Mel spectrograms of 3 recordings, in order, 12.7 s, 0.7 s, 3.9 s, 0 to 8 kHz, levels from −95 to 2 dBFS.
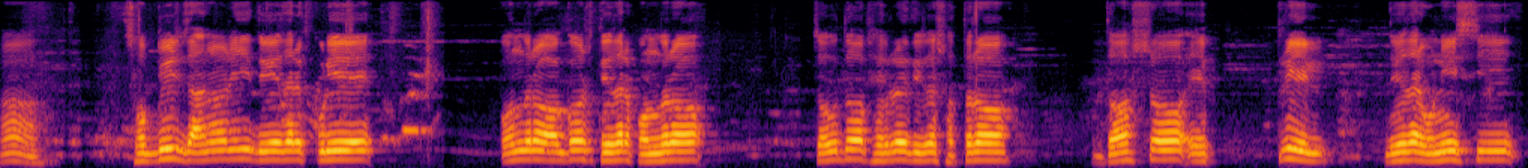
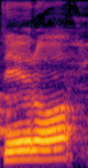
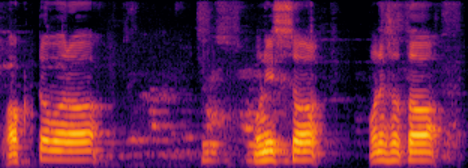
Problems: constant background noise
